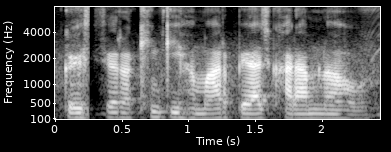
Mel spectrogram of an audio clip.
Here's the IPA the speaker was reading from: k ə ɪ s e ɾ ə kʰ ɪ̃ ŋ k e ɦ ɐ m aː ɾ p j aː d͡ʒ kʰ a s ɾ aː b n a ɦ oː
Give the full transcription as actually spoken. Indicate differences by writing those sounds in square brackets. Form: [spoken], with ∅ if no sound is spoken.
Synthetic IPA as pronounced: k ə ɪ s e ɾ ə kʰ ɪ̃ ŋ k [i] ɦ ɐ m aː ɾ p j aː d͡ʒ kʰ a [∅] ɾ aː b n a ɦ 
